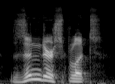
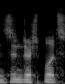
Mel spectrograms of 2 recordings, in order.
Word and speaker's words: Zndrsplt: So it's Zundersplut. There are no vowels in Zundersplut's name. So it's Zndrsplt.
